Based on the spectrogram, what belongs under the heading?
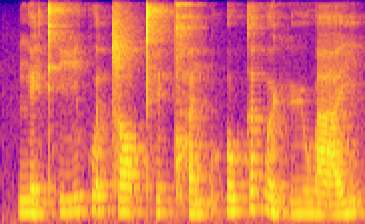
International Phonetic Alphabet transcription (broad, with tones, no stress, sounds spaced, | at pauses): ŋ e˨˩ j t̪ʰ iː˨˥ kʷ ɐ˧ t̚ t͡s ɔː˧ p̚ t̪ʰ ɪ˨˥ k̚ pʰ ɐ˨ n p ʊ˥ k̚ o˧ w k ɐ˥ k̚ w ɵ˨˩ ɥ h yː˨ w aː˨˧ j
